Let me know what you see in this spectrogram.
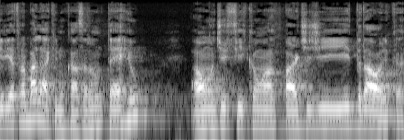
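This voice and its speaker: This is a man's voice. It sits at a medium pitch. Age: 20s. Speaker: interviewee, former young apprentice. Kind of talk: interview. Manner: hesitant, many fillers.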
